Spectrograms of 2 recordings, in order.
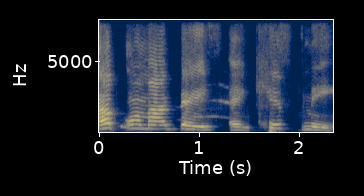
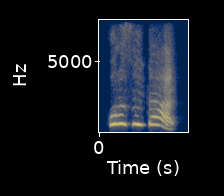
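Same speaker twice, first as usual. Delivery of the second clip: high surprised squeal; sudden high-pitched question; much faster than usual. Real, not acted.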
